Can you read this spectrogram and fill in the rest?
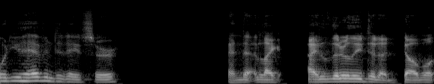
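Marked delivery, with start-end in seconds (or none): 0.0-1.2 put-on sweet, girlish voice of a young girl. Retelling how the person holding the card reader spoke, in a sweet girl's voice. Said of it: "just like a sweet girl's voice".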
